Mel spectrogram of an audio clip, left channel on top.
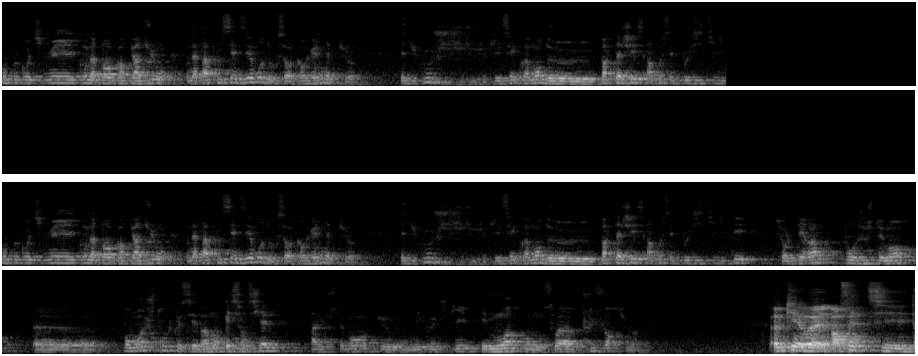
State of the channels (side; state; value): left; drops out; at 7.2 s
